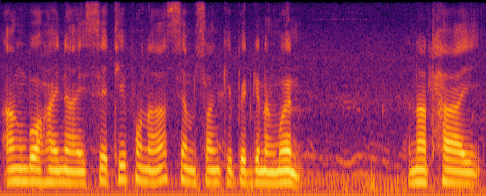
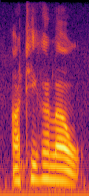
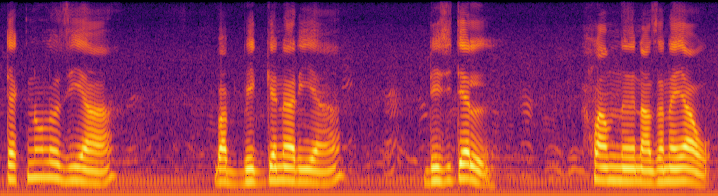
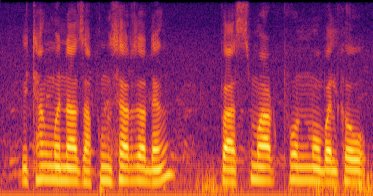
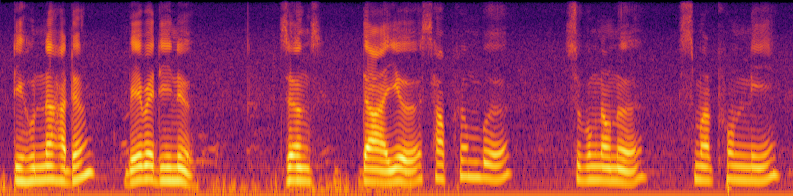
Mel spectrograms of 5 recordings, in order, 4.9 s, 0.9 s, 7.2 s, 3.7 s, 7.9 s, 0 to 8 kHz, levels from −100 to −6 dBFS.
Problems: low volume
